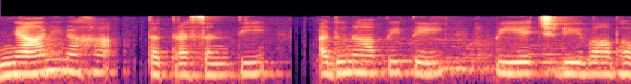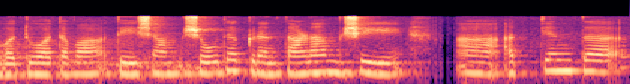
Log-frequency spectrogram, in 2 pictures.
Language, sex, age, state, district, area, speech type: Sanskrit, female, 18-30, Karnataka, Chikkamagaluru, rural, spontaneous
